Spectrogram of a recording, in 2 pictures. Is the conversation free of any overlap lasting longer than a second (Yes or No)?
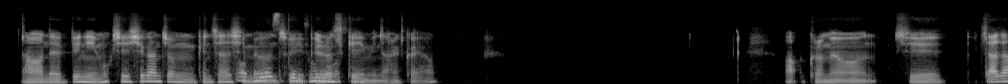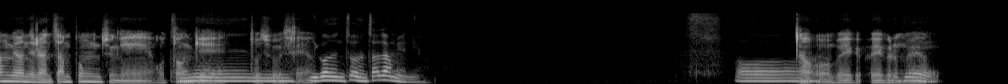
No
